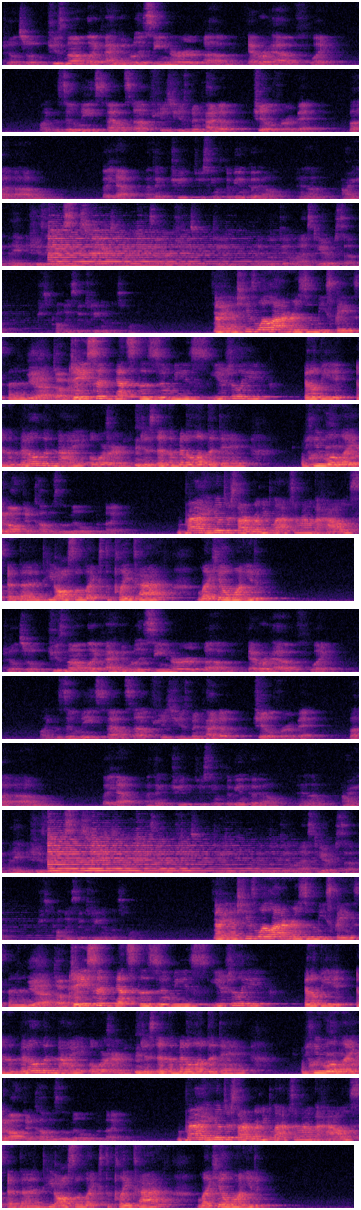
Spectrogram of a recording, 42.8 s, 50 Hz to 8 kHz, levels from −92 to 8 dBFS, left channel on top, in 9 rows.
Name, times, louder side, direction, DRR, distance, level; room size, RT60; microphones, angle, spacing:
voice 1, 0.1-4.3 5.3-7.8 8.1-8.9 9.4-10.1 10.9-13.2 13.4-19.0 19.7-20.6 21.8-22.1 24.1-25.0 30.2-30.6 32.6-34.8 41.2-41.5, equal, 70° left, -6 dB, 1.4 m, -36 dB
sound 1, 14.9-18.2, right 4 dB, 90° right, 0.5 m, -29 dB
voice 2, 21.9-24.2 24.7-27.3 27.8-32.0 32.5-33.3 35.6-41.5, equal, ahead, -3 dB, 0.3 m, -25 dB
3.7 x 2.7 x 2.6 m, 0.84 s
head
